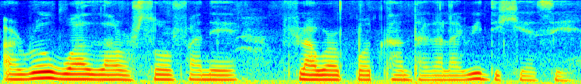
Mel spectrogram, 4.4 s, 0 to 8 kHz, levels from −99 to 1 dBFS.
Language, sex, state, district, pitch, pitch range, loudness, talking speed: Nagamese, female, Nagaland, Dimapur, 165 Hz, 160-175 Hz, -17 LUFS, 165 wpm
